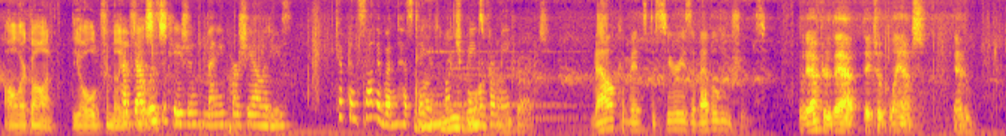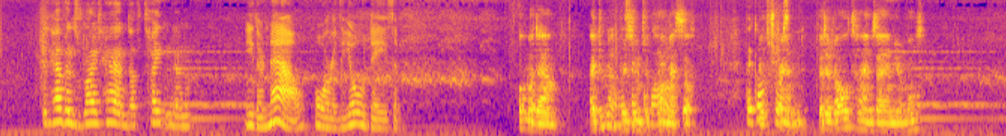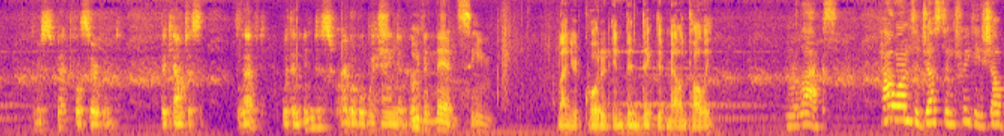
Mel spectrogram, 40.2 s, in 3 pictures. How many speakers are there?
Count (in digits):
9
